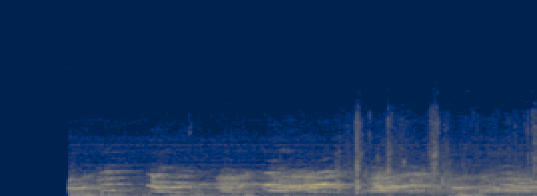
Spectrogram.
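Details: Beagle pack hunting roe deer on foot, chasse au bâton; after half a second of silence, several dogs give overlapping baying cries, a continuous ringing chorus of yelping voices with crackling sounds from the brush.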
